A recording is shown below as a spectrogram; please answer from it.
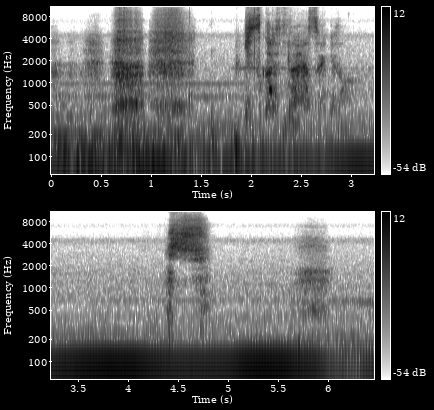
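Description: A man speaking in hushed, breathy bursts, with three short whispered phrases over a steady low rumble.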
